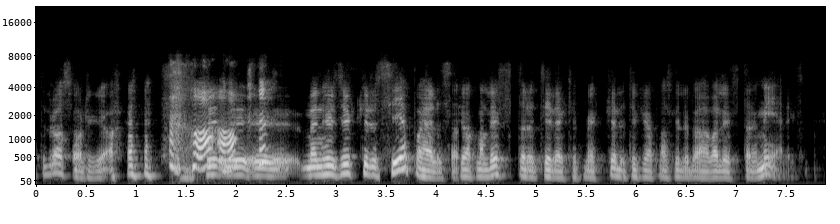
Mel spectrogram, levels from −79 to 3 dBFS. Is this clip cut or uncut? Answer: cut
